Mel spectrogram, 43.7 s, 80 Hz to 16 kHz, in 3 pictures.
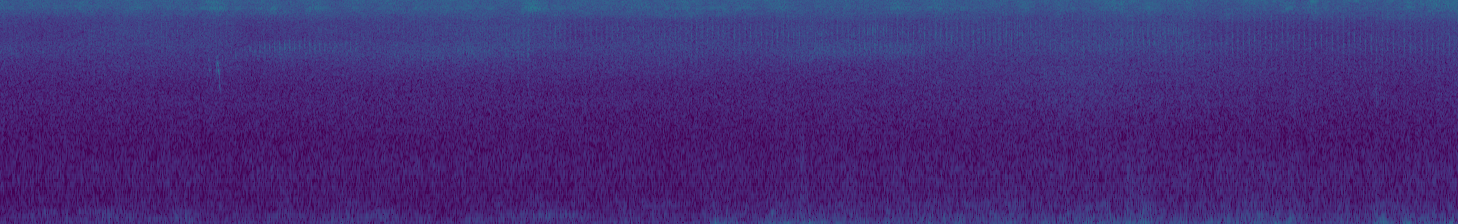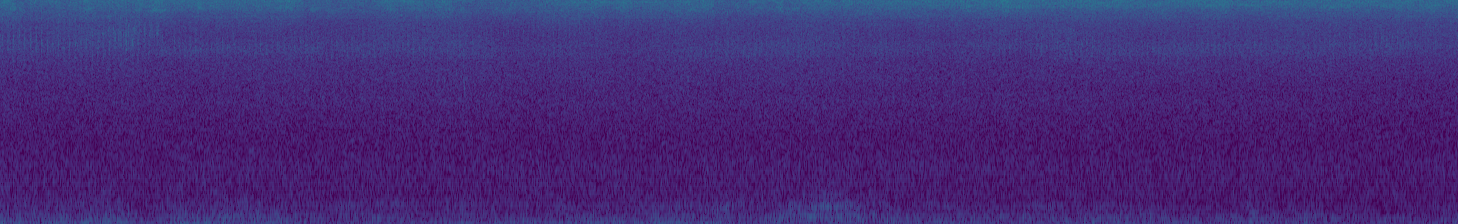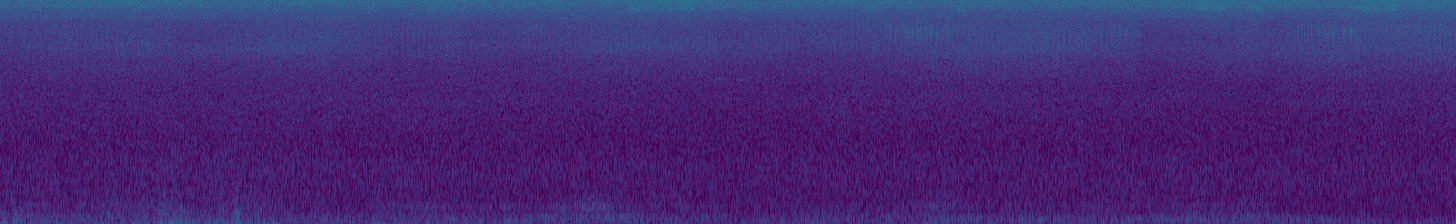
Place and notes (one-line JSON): {"title": "Unnamed Road, Žalany, Česko - Field near Milešovka hill", "date": "2019-07-30 13:12:00", "description": "Summer field sounds. Birds, grasshoppers, wind blows. Airplane passes over.\nZoom H2n, 2CH, handheld.", "latitude": "50.56", "longitude": "13.93", "altitude": "543", "timezone": "Europe/Prague"}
